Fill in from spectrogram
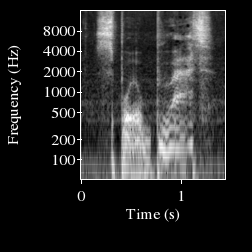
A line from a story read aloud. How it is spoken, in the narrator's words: he muttered under his breath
